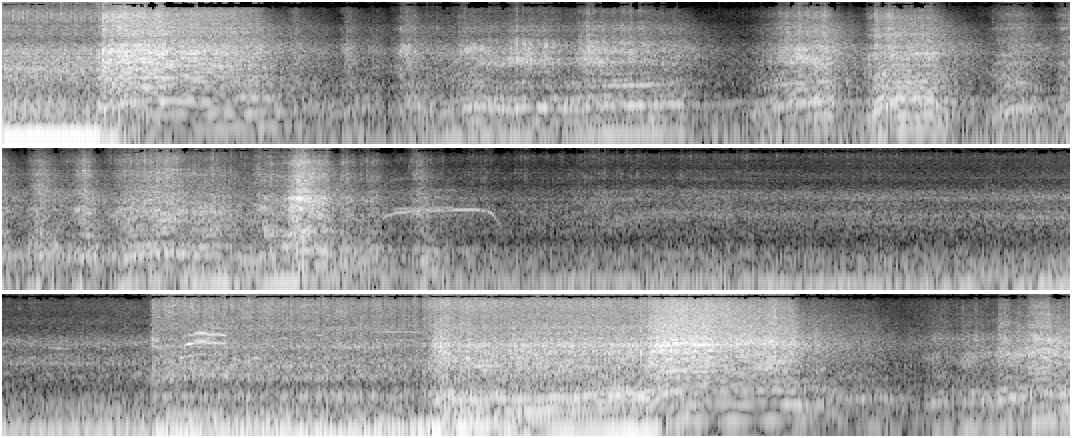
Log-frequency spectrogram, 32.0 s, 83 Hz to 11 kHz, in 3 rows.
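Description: Monster truck's supercharged V8 revving hard in repeated surges, rising and falling in pitch as the truck drives and jumps the dirt course. It is loudest right at the start and again in a long full-throttle run about three quarters of the way through.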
